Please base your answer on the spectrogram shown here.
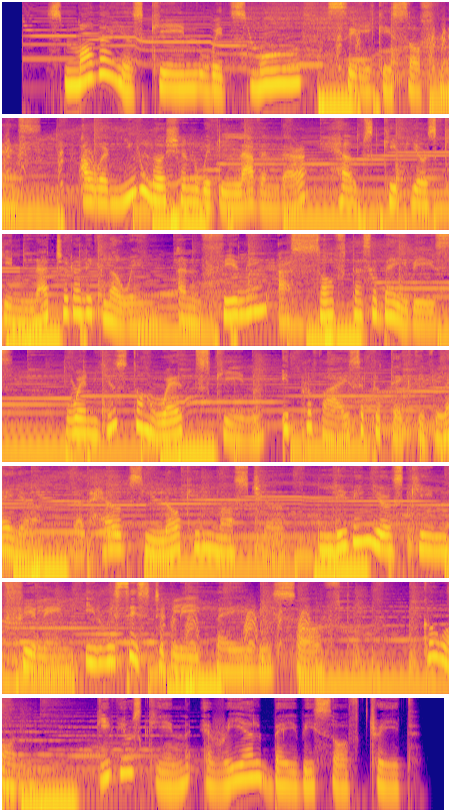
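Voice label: ESLA AccEN, Latin American Spanish accented English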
